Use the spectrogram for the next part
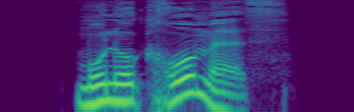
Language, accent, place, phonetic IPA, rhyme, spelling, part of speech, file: German, Germany, Berlin, [monoˈkʁoːməs], -oːməs, monochromes, adjective, De-monochromes.ogg
- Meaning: strong/mixed nominative/accusative neuter singular of monochrom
